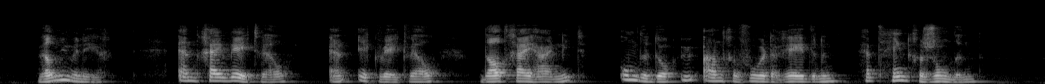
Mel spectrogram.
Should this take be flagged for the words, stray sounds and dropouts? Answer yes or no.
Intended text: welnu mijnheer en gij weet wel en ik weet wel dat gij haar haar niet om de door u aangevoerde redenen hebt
yes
